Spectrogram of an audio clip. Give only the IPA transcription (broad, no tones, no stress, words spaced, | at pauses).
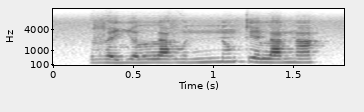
vɛʎʌlːavũ nːũke lanã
